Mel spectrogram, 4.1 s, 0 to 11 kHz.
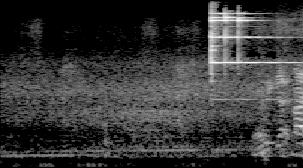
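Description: An interval timer's bell-like alarm rings about three seconds in, a high ringing tone lasting about a second, signalling the end of a 30-second work interval.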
